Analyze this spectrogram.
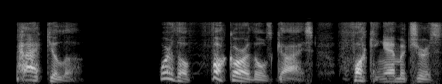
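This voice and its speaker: Moderate pacing from a man putting on a character voice. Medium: video game. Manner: crude, gruff.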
